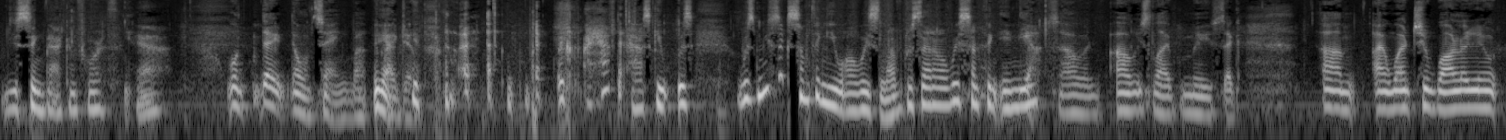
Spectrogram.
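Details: Adult interviewer in conversation, with a second speaker answering; typical speech.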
